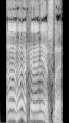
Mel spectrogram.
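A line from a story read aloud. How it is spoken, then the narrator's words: Loud laughter. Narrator (Russian): расхохотался зяблик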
